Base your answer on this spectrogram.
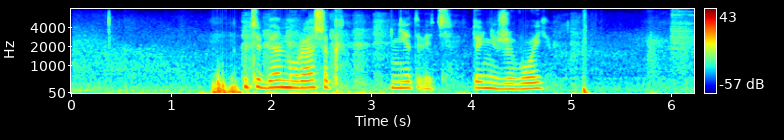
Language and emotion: Russian, neutral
